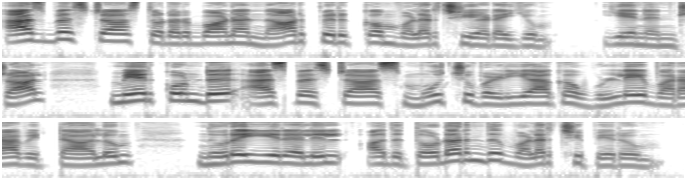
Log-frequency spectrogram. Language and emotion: Tamil, neutral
